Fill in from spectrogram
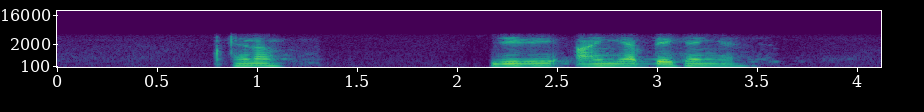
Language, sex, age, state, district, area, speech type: Hindi, male, 30-45, Madhya Pradesh, Harda, urban, conversation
